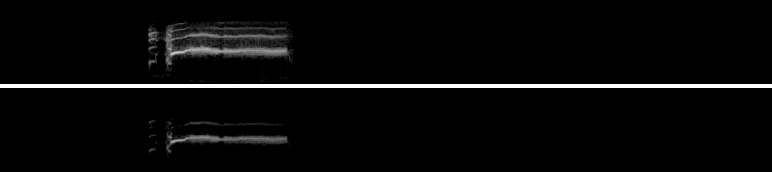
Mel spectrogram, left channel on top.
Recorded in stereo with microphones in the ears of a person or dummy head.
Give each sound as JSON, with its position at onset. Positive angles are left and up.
{"t": 1.5, "sound": "a scream", "side_deg": 75}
